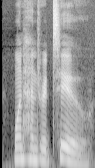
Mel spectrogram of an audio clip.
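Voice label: one hundred two, female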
